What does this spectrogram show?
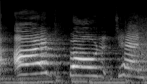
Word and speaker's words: iPhone X: the day that the iPhone 10 came out also known as the iPhone X it is spelled iPhone X pronounced iphone 10 you guys I am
